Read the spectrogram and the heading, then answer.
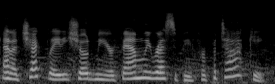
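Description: Proud female chef, high swooping voice, competitive, easily stung, sarcastic, radio comedy drama. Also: lively intonation, quick pace. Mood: hopeful. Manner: pointed, sarcastic.

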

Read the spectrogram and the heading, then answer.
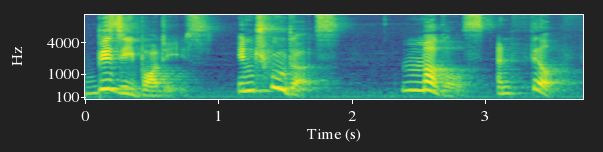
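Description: A woman's voice: lowish voice, expressive, a little slow. A woman voicing an aggressive, suspicious elderly man with curt, rustic speech in a storybook reading. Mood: aggressive, loud. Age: older. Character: gruff, aggressive, suspicious elderly male head of a squalid household.

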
